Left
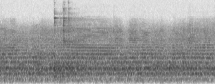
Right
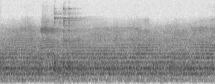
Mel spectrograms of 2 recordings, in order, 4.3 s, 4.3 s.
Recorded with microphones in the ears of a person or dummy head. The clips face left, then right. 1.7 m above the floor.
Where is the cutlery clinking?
30° left (ahead or behind), 1.8 m.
